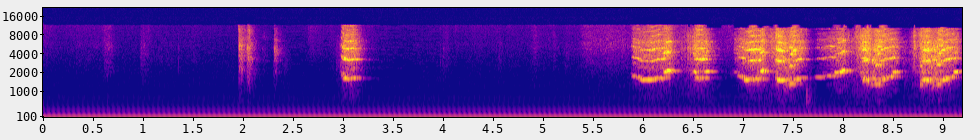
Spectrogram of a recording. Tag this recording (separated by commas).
inside a small room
